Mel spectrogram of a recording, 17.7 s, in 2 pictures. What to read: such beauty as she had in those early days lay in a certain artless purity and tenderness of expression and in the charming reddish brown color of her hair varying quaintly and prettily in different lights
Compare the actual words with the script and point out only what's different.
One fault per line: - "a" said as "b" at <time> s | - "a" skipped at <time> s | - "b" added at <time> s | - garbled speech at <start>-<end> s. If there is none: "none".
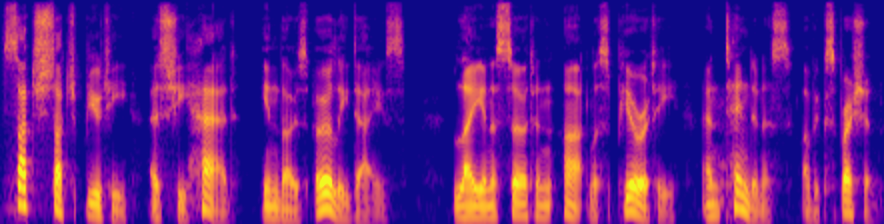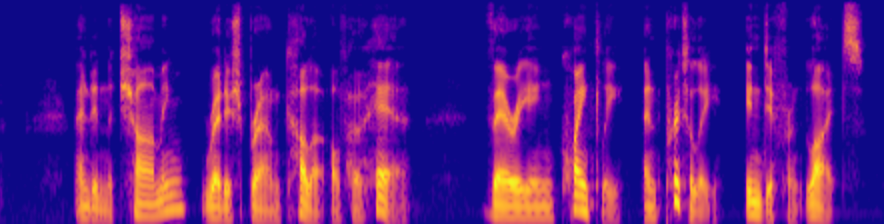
- "such" added at 0.5 s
